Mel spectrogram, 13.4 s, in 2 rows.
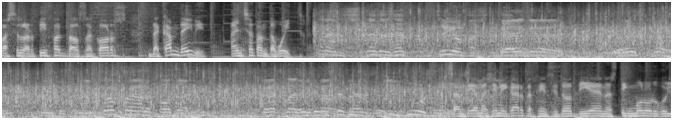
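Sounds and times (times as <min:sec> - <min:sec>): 
speech: 0:00.0 - 0:13.3
applause: 0:03.1 - 0:12.2.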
